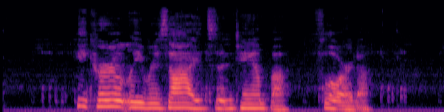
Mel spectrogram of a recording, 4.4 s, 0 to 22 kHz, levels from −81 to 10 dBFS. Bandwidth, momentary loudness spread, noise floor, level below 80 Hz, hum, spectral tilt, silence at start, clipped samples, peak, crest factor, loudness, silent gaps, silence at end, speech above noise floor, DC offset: 15 kHz; 12 LU; -52 dBFS; -50 dBFS; none; -7.5 dB/octave; 0.75 s; under 0.1%; -4 dBFS; 18 dB; -21 LUFS; none; 0.7 s; 32 dB; under 0.1%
